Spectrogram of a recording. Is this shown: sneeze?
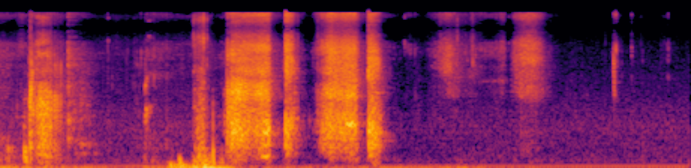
yes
